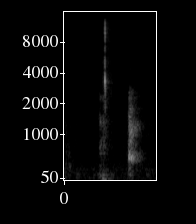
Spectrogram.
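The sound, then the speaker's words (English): Someone takes a drink of a Hoplark 0.0 non-alcoholic beverage: a short, clicky sip followed a moment later by a soft, wet gulp as it's swallowed. Two brief sounds, no talking. “I realized a few episodes ago, like, how loud, like, me drinking and swallowing stuff pause on this show is, and I apologize, but I'm not editing it out at all.”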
